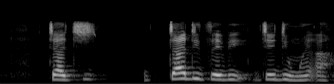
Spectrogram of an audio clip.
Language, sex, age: Northern Sotho, female, 21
